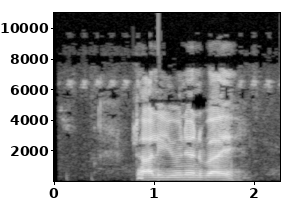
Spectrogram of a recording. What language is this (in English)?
Sindhi Bhil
